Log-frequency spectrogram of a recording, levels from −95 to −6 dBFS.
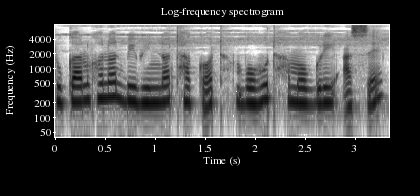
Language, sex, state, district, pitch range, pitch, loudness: Assamese, female, Assam, Kamrup Metropolitan, 200-220 Hz, 210 Hz, -18 LUFS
